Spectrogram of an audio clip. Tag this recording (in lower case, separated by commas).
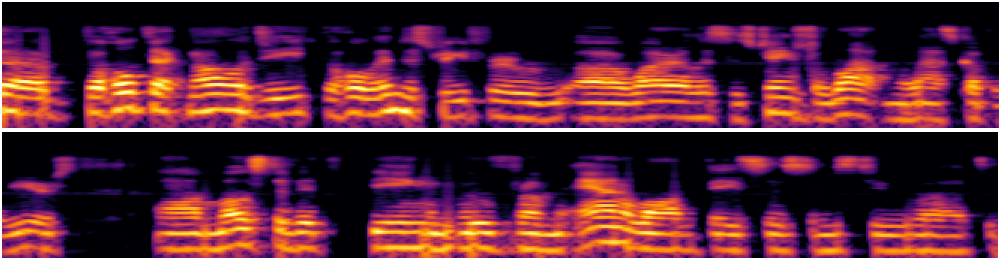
speech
